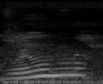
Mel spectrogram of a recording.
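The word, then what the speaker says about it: Rheum: common name uh the latin name is r-h-e-u-m room and then rap raponticum r-h-a-p-o-n-t-i-c-u-m so the the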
